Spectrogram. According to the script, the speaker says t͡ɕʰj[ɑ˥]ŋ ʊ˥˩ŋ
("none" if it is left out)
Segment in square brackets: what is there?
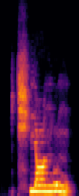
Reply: ɑ˥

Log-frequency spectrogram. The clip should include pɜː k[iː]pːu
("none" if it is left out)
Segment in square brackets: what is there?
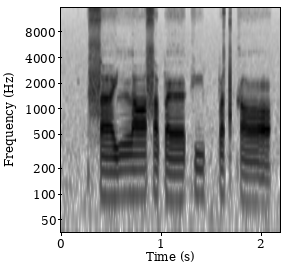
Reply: iː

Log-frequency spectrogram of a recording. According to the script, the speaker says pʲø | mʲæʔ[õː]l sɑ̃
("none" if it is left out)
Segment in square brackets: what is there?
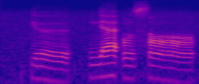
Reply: õ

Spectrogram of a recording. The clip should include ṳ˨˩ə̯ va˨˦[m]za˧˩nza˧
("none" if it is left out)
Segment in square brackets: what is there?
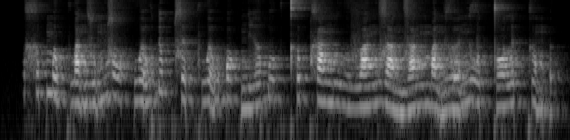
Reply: ŋ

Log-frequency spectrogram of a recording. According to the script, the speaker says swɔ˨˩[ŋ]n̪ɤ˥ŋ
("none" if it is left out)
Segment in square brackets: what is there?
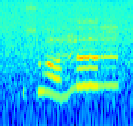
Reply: none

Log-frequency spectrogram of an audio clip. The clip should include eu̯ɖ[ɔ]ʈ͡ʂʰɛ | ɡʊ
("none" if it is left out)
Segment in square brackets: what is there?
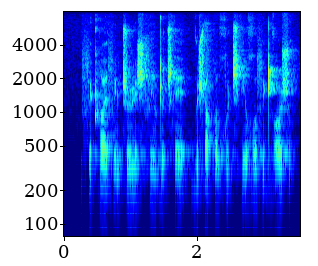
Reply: ɔ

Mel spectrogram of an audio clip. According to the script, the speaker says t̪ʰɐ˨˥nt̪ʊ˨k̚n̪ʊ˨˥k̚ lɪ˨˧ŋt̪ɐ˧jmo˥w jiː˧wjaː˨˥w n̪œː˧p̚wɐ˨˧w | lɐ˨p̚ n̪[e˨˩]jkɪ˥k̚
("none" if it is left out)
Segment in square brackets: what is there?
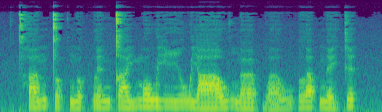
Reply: e˨˩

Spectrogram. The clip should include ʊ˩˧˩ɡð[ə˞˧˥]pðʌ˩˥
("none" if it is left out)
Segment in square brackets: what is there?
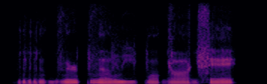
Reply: ə˞˧˥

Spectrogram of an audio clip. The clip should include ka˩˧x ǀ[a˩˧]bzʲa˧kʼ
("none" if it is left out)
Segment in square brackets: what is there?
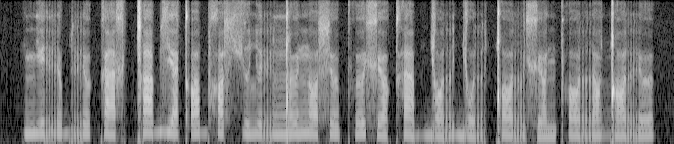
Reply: a˧˥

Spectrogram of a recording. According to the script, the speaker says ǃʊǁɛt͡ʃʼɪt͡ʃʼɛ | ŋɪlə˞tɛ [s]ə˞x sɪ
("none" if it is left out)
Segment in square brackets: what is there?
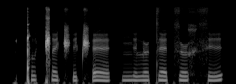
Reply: t͡s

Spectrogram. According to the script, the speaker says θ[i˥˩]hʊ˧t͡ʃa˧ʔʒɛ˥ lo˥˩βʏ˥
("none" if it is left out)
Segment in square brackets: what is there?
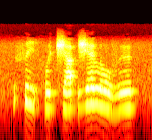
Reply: i˥˩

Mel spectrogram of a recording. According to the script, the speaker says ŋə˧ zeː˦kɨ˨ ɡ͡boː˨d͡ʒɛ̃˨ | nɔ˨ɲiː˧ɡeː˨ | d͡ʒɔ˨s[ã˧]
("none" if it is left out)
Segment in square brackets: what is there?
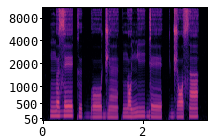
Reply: ã˧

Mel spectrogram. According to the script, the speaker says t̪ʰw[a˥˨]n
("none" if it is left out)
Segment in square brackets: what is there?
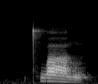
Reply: a˥˨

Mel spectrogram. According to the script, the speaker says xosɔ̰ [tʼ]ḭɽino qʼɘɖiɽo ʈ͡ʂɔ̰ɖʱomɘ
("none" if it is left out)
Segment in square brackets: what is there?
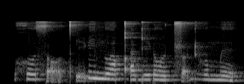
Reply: tʼ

